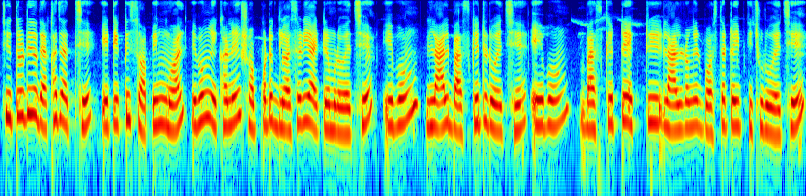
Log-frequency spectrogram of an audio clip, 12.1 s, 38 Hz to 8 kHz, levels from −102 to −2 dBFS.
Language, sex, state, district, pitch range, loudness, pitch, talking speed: Bengali, female, West Bengal, North 24 Parganas, 245-285 Hz, -14 LUFS, 260 Hz, 130 wpm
